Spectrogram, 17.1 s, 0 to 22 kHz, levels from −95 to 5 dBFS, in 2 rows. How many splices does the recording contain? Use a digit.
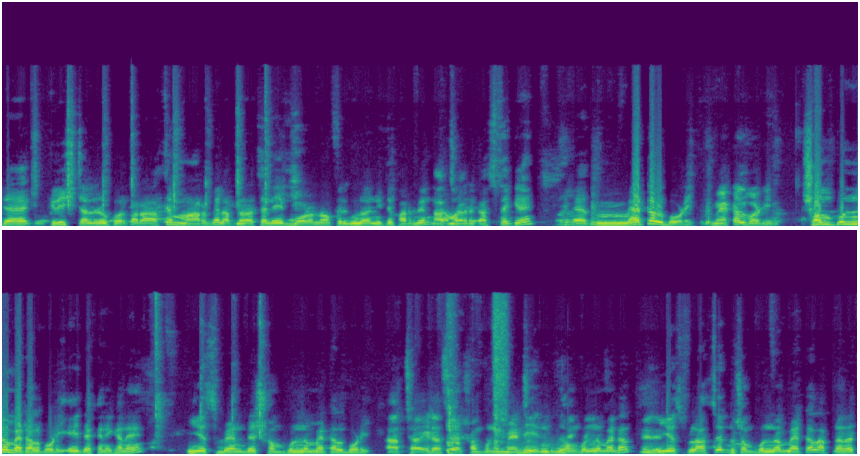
1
